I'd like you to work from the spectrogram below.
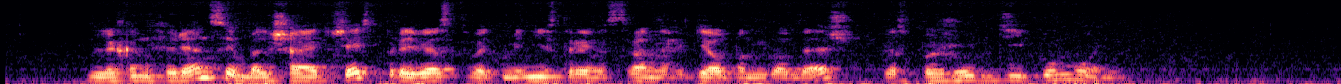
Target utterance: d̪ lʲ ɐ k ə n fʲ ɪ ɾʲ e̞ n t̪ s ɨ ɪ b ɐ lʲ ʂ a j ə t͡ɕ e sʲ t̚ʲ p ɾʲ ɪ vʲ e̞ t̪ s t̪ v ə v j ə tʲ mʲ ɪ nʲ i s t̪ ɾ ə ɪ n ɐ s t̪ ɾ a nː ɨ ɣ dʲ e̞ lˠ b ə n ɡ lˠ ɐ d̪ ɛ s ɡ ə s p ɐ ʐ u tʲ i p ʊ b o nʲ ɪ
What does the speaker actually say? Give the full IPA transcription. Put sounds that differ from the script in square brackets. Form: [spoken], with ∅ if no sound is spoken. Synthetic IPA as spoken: d̪ lʲ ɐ k ə n fʲ ɪ ɾʲ e̞ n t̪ s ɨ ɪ b ɐ lʲ ʂ a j ə t͡ɕ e sʲ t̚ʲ p ɾʲ ɪ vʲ e̞ t̪ s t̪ v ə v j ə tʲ mʲ ɪ nʲ i s t̪ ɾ ə ɪ n ɐ s t̪ ɾ a nː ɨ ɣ dʲ e̞ lˠ b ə n ɡ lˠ ɐ d̪ ɛ [ʂ] ɡ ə s p ɐ ʐ u [dʲ] i p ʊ [m] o nʲ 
